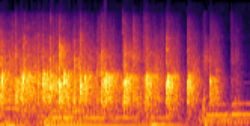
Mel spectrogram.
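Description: An audience at a debate event claps as a debater is introduced, rhythmic rounds of applause over sustained background music, moderately loud and without talking.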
